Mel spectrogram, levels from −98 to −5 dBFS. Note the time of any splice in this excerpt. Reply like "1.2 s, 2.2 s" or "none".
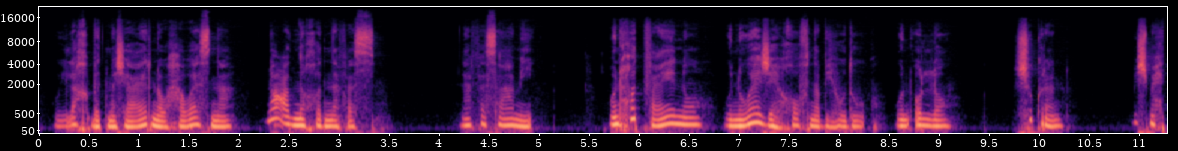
2.1 s, 6.0 s, 8.4 s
